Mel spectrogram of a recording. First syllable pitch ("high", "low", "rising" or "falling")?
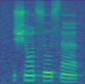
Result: high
